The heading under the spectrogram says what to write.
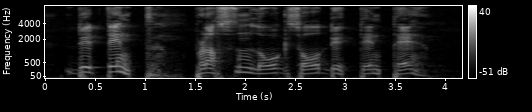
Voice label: "dyttint", Numedalsmål; Dyttint er og bruka om dårleg akustikk.; Ordet er ubøyeleg.

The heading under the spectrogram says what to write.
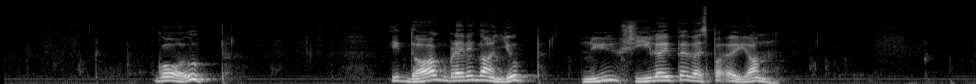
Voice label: ga upp, Numedalsmål; I dag bLei ræ ganje upp ny sjiløype vestpå øyan.; gå opp, leggja på

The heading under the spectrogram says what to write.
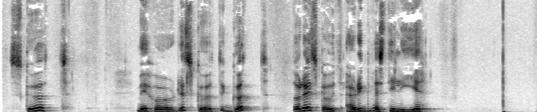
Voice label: "skøt", Numedalsmål; Substantiv inkjekjønn

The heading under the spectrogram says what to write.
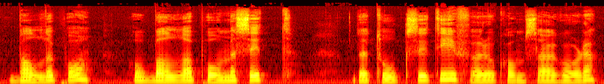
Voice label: "balle på", Numedalsmål

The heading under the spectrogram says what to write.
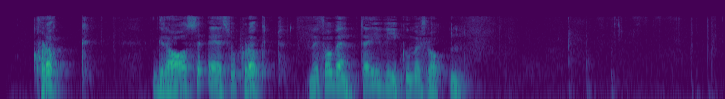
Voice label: kLøkk, Numedalsmål; Grase æ so kLøkt. Me få vænte ei viku mæ slåtten.; Adjektiv

